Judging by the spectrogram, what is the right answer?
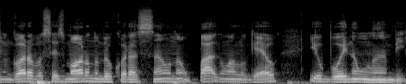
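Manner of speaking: put-on velvety, smooth, very calm voice. Retelling what a man said after receiving a paper flower, imitating a velvety, calm voice. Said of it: "com uma voz toda aveludada".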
